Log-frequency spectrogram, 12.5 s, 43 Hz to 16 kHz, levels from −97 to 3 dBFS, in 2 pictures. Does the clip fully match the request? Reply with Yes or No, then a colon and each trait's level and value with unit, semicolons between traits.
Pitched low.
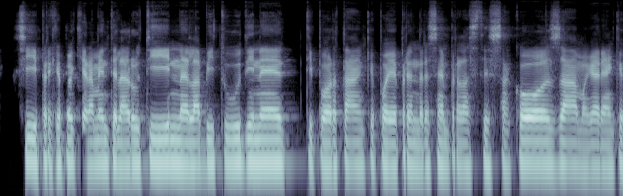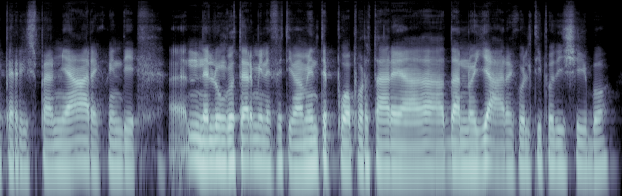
Yes: low, 110 Hz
